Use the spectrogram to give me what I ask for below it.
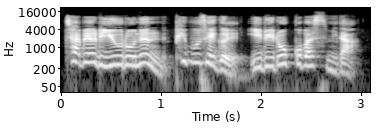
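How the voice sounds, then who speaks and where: A woman's voice: high-pitched, sing-song, fairly quick, sharp tone. A woman reporter reading scripted narration for a television news report.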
